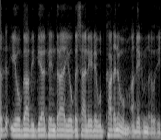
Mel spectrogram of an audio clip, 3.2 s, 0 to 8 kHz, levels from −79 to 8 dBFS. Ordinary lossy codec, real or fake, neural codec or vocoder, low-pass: none; fake; codec, 16 kHz, 2 kbps, FunCodec, trained on Chinese and English, 25 frames a second; none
